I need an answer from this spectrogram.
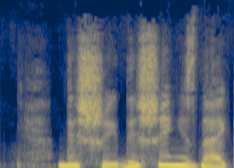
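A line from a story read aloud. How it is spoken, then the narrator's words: Gentle. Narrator (Russian): ласково сказал доктор Пилюлькин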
